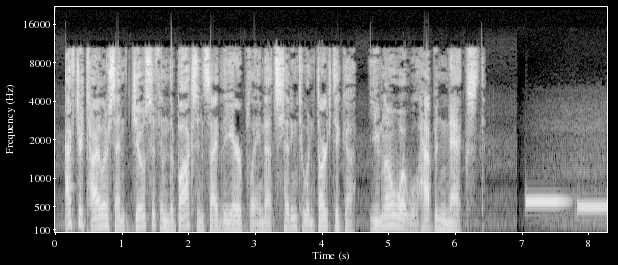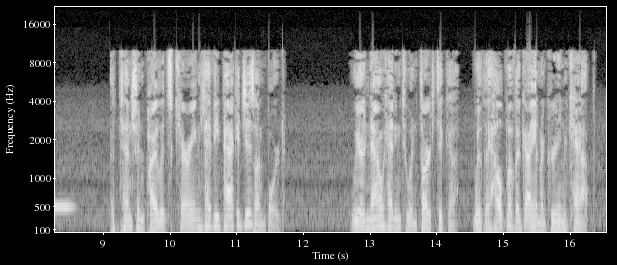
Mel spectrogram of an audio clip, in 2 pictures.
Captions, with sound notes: After Tyler sent Joseph in the crate inside the flightcraft that’s heading for the Underland, you know what will happen next! *flightcraft warning beeps* Aughting to skywards bearing heavy wrappings on board! We are now heading to the Underland, with the help of a brethren in a green hat!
